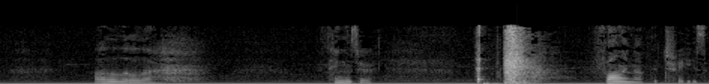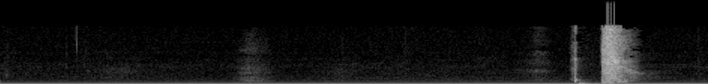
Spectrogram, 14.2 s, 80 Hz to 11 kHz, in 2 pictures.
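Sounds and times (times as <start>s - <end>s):
person breathing: 0.0s - 0.7s, 1.5s - 3.0s, 3.9s - 4.6s, 8.0s - 8.7s, 9.4s - 10.8s, 12.2s - 12.8s
speech: 3.5s - 3.9s, 6.0s - 7.2s
person sneezing: 4.8s - 5.5s, 12.8s - 13.6s.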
